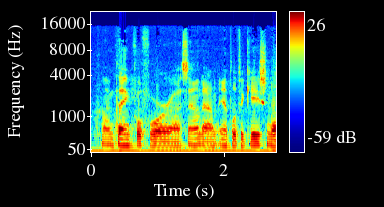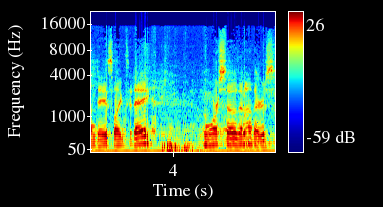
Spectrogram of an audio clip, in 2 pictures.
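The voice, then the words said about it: Slightly congested, sick-sounding voice. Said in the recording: “I have a little bit of a cold”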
